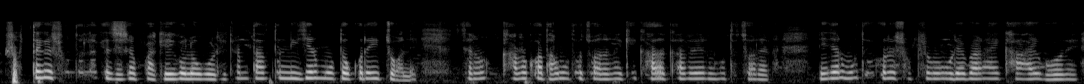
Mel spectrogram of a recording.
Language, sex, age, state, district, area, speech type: Bengali, female, 30-45, West Bengal, Dakshin Dinajpur, urban, spontaneous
